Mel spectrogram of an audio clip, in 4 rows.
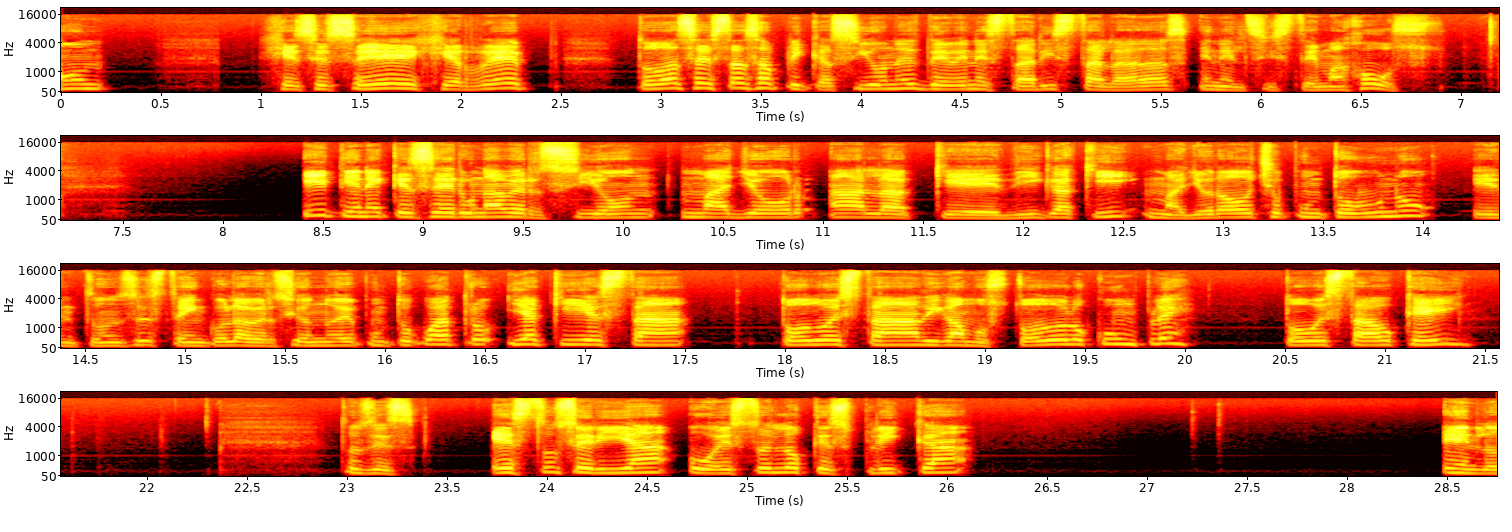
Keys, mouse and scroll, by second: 12.3 click, 14.0-15.2 drag, 27.2 click.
